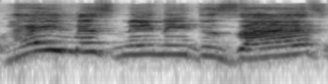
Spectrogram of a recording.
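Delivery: usual speaking voice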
